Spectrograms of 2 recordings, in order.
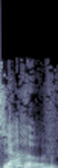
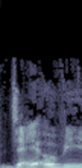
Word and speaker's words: Job: No, it's Job. J-O-B is pronounced Job in the Bible.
